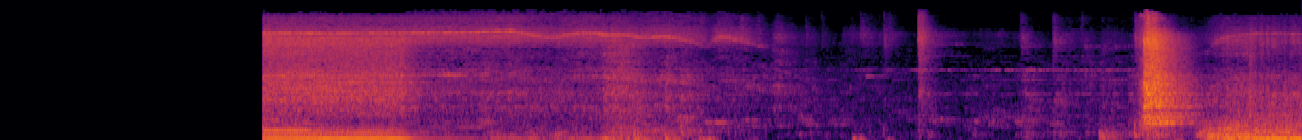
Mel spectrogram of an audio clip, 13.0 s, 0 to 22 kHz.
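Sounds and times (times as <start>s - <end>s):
machine humming and whining: 2.7s - 11.4s, 12.0s - 13.0s.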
